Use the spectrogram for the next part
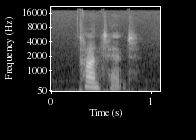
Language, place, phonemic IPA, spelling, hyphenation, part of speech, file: English, California, /ˈkɑn.tɛnt/, content, con‧tent, adjective / noun, En-us-content.ogg
- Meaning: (adjective) Contained; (noun) 1. That which is contained 2. Subject matter; semantic information (or a portion or body thereof); that which is contained in writing, speech, video, etc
